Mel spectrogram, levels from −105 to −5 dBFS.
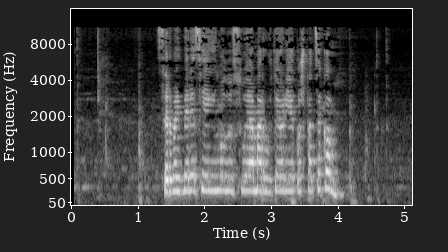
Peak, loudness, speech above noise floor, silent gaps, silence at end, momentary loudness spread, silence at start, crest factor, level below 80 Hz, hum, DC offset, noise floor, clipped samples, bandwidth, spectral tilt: -4 dBFS; -22 LUFS; 38 dB; none; 0.85 s; 8 LU; 1 s; 20 dB; -58 dBFS; none; under 0.1%; -60 dBFS; under 0.1%; 11.5 kHz; -3.5 dB/octave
